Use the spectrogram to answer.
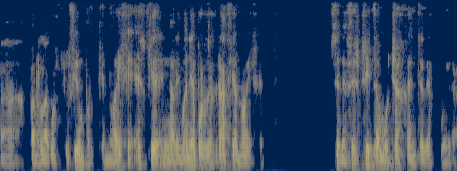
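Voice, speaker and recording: This man talks with ordinary pitch variation in a dry, close sound with no echo. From Andalusia, Spain. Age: 60s. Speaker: electromechanical technician, emigrant worker. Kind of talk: interview. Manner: hesitant, many fillers and repetitions.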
